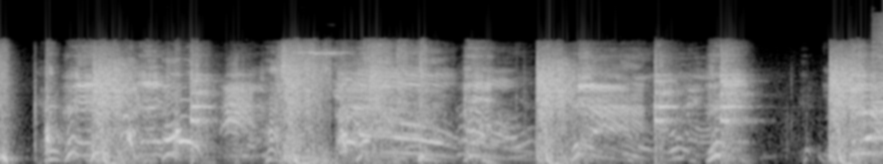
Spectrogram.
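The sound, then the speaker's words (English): Staff strikes in a kung fu film fight scene: repeated sharp thwacks, slams and thuds come in quick clusters over a dense, loud film mix with voices, broken by a few brief pauses. “this is another sequence where, yeah, I love the sound effects for all of the staff hits, too.”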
